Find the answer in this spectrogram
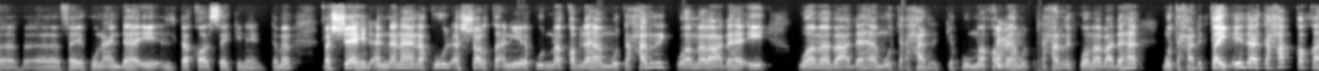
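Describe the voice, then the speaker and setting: A man's voice: medium pitch, a bit bright. A man with an Egyptian Arabic accent teaching a recitation class, posing questions to his students and answering them himself. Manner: asks leading questions and fills in the answers, checks in with "right?". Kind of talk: explaining tajweed rules in a class.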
